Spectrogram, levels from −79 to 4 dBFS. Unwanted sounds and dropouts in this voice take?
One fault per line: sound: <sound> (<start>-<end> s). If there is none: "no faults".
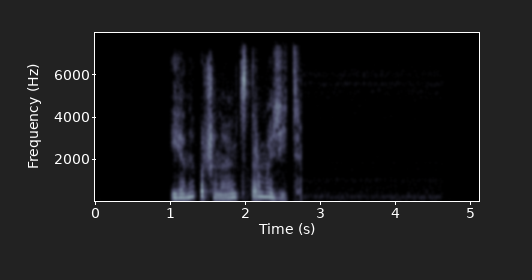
no faults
